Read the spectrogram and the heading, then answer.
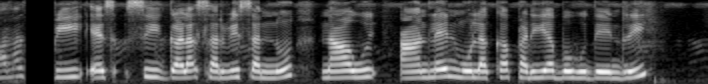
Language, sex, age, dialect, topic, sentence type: Kannada, female, 18-24, Northeastern, banking, question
